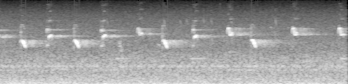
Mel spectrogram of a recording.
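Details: Warbling white-eye calling in mountain forest in Okutama, Tokyo, during an early-morning walk on a hot midsummer day: thin, high chirps, often in quick pairs, about one every half second, over a faint steady background hum.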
